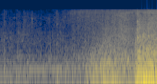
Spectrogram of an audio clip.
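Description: A deep magical rumble swells up and grows loud.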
